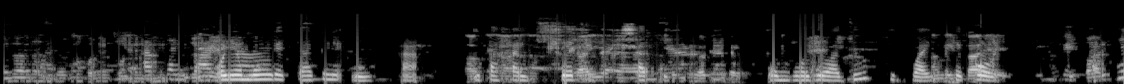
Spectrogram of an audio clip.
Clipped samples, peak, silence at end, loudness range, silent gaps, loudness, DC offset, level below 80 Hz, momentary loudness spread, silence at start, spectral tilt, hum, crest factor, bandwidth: under 0.1%; 0 dBFS; 0 s; 3 LU; none; -19 LUFS; under 0.1%; -52 dBFS; 17 LU; 0.05 s; -5.5 dB/octave; none; 20 dB; 9.4 kHz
